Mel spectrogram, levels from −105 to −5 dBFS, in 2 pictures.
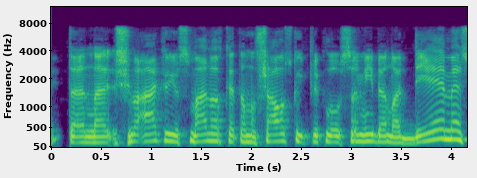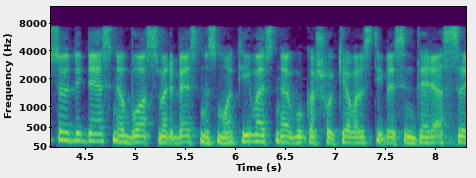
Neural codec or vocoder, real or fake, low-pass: codec, 16 kHz, 2 kbps, FunCodec, trained on LibriTTS, 25 frames a second; fake; 7.2 kHz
